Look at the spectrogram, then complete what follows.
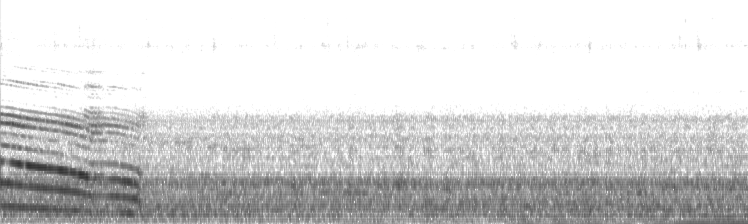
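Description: Male Himalayan cat in heat yowling: one long drawn-out call that falls in pitch and ends about a second and a half in, with a brief break near its end. Afterwards steady background noise, with a low hum from about five seconds in.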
